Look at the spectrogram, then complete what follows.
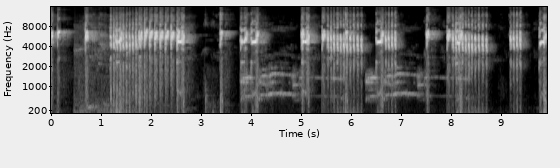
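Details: Ruby-cheeked sunbird, a small brightly coloured nectar-eating bird known as sogon, singing high rapid trills broken by sharp chirps, with soft lower whistled notes in between.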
